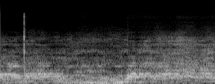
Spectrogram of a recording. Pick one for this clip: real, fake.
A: fake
